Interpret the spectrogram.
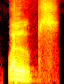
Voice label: "whoops", American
